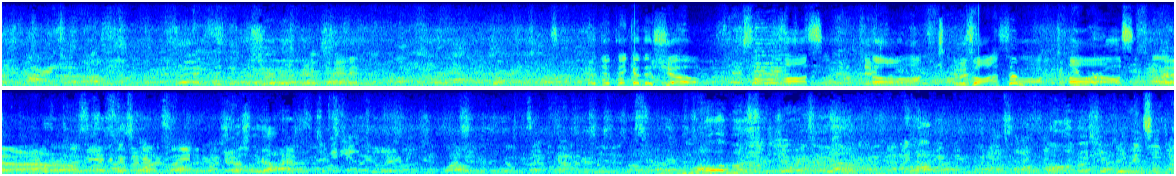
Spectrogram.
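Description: A crowd chatters loudly and close by.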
